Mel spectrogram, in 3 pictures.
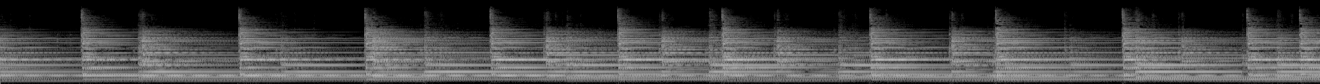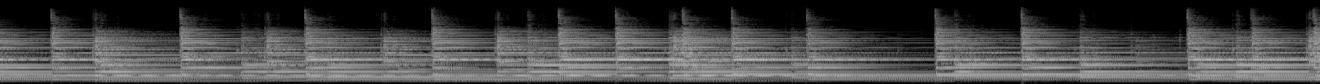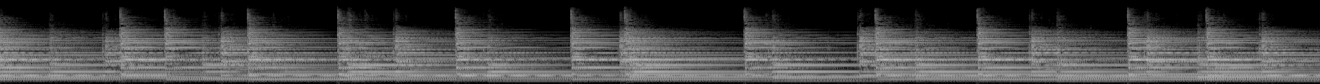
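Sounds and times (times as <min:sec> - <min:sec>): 
used multi-voice church bells ringing in d1 f1 g1: 0:00.0 - 0:39.6.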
